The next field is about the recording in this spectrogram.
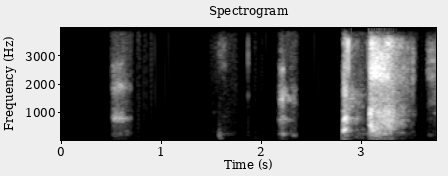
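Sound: sneeze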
